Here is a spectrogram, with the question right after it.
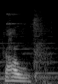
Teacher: Tenemos una vocal abierta junto a una vocal cerrada, en una misma sílaba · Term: diptongo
